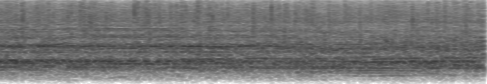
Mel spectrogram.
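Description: A crowd roars steadily, with sustained screams and a thin whistle riding over a dense wash of applause and cheering that stays loud throughout.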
